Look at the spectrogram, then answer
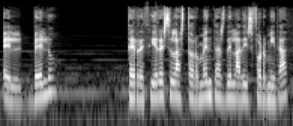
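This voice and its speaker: A woman's voice: on the low side, fairly even intonation, moderate pace, soft background music, natural voice. A woman playing a wary, commanding warrior nun in a science fiction audio drama, serious and guarded. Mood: wary, challenging. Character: wary, commanding female battle sister squad leader.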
